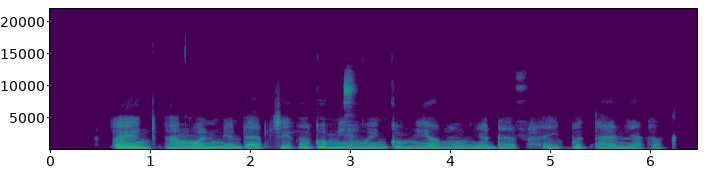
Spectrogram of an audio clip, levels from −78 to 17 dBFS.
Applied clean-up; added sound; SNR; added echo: neural mask model Resemble Enhance denoiser.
